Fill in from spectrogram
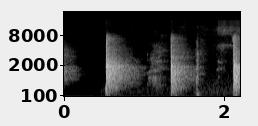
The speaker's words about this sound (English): Here's my slow clap for them.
